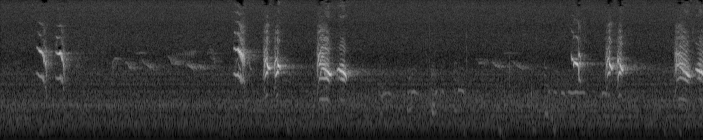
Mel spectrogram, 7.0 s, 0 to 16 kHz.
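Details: Fork-tailed Drongo calling just overhead at sunrise in Sabi Sand, 28 February 2016, gives sharp, high chirps and twanging notes in quick clusters of two to four, imitating Woodland and Brown-hooded Kingfisher and francolin calls, over soft hiss.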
